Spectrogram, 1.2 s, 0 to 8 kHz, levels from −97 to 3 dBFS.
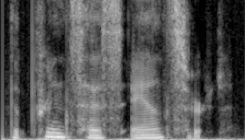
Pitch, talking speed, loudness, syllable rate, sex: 170 Hz, 145 wpm, -16 LUFS, 5.1 syllables/s, female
